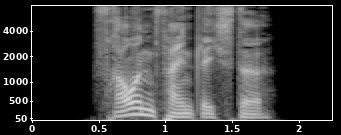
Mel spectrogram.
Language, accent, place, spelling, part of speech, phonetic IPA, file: German, Germany, Berlin, frauenfeindlichste, adjective, [ˈfʁaʊ̯ənˌfaɪ̯ntlɪçstə], De-frauenfeindlichste.ogg
- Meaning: inflection of frauenfeindlich: 1. strong/mixed nominative/accusative feminine singular superlative degree 2. strong nominative/accusative plural superlative degree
